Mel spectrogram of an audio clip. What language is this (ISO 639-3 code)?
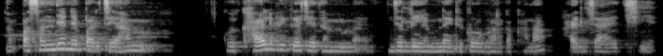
mai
